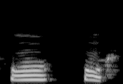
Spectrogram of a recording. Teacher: तो आपके जो होठ है ना, ओष्ठ मतलब होठ ही होते, वो होठ एकदम से गोल हो जाते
